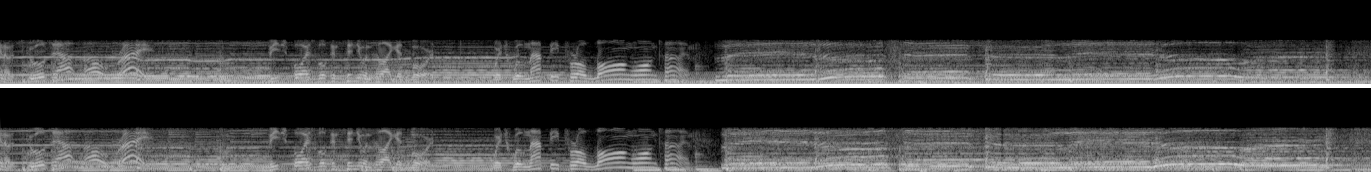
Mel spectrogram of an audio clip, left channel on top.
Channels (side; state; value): left; noise; hum, 5 dB below the sound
